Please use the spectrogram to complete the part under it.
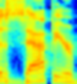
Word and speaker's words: Zapier: But what the Zapier people say is Zapier rhymes with happier.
